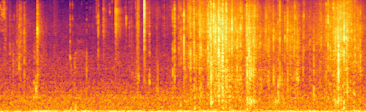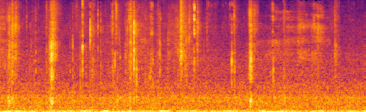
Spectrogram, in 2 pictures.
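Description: Close-miked chewing and eating mouth sounds, with a paper food wrapper crinkling twice, about three and five seconds in.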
